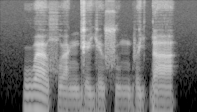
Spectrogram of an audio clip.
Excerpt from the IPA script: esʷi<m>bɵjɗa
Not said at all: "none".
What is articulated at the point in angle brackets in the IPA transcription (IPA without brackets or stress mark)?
m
